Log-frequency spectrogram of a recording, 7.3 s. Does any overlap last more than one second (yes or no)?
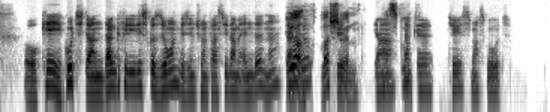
yes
